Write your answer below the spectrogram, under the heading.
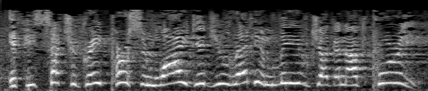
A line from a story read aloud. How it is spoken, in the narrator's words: The king exclaimed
